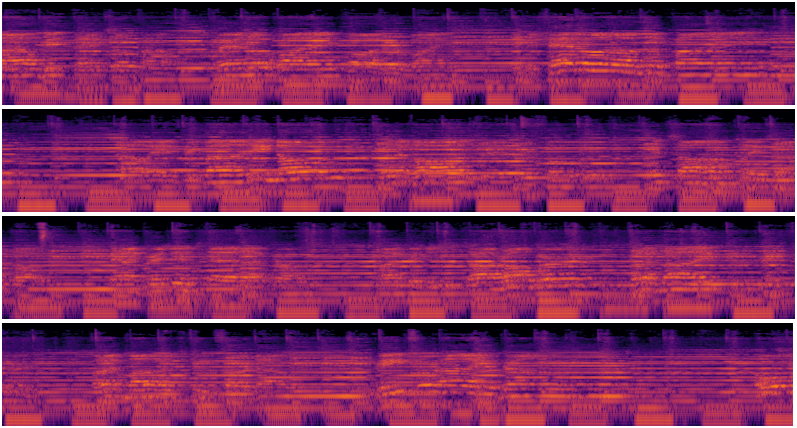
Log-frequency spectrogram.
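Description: Country band playing: fiddle taking the lead with sliding notes over strummed acoustic guitars.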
